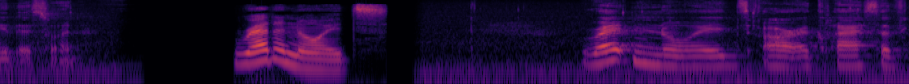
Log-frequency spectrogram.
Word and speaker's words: retin: it this is how you say this one rtin retinoids are a class of chemical compounds related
